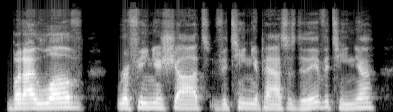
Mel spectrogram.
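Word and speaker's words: Vitinha: game check um but I love Rafia shots vtina passes do they have vtina for prize picks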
